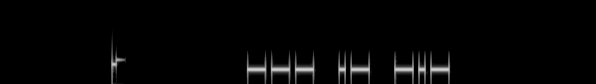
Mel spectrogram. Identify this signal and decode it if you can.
Morse code, heard as a keyed tone, about 20 wpm, spaced as for 17 wpm, 700 Hz. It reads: OAK
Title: 257 Lesson 42b - Words 14-20wpm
